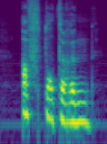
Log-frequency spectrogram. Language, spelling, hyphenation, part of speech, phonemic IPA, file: Dutch, aftotteren, af‧tot‧te‧ren, verb, /ˈɑfˌtɔ.tə.rə(n)/, Nl-aftotteren.ogg
- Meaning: to fall off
